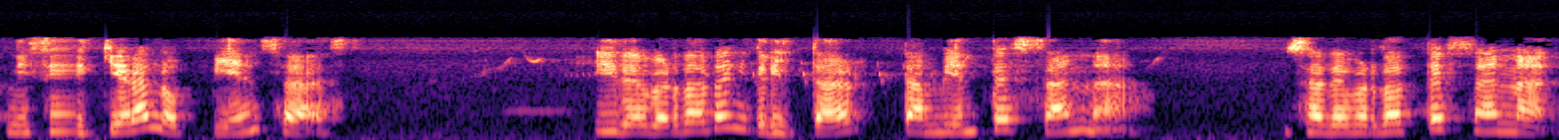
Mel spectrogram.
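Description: A young woman earnestly recounting a home birth, acting out remembered speech in lively bursts. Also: fairly high pitch, dull audio. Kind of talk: casual personal account.

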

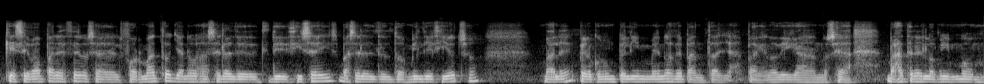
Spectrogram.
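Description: A man's voice: mid-range voice, fairly even intonation, brisk, a little mellow, lo-fi sound. A man in a casual tech chat, explaining things confidently and swearing casually.

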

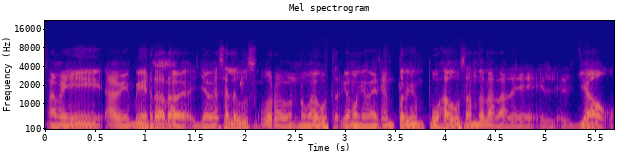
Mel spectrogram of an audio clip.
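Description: A man's voice: fairly low pitch, quick pace, darkish tone, no echo, muffled recording. A man from Puerto Rico with a Puerto Rican Spanish accent, hosting a casual podcast conversation and rambling with many restarts. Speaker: podcast host.

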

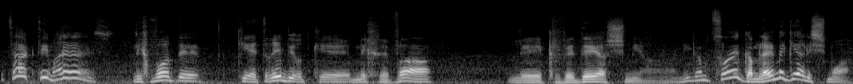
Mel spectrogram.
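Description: A man giving a live spiritual talk. He moves between slow, emphatic teaching and playful, self-mocking jokes. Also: medium pitch, big pitch swings, warm tone, husky.

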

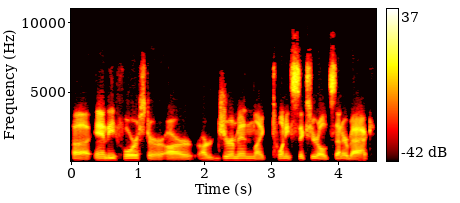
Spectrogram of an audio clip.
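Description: A man chats about his soccer years in a low, unhurried voice full of restarts and fillers. The sound is dry and a bit muffled, with no room around it. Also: steady tone, no echo. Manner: rambling, many restarts and filler words. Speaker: former college soccer player, guest. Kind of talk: casual interview conversation.

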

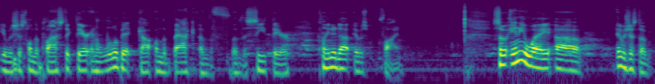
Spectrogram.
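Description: A man co-hosting a podcast who tells long rambling stories in casual chat and acts out what people and dogs said. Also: mid-range voice. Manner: rambling storyteller, acts out quotes. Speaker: podcast co-host.

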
